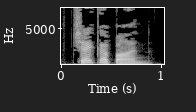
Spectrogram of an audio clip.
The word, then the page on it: check up on: British English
